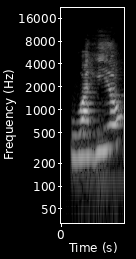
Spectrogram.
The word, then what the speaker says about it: Guajillo: I'm terrible with pronunciation. Not the ancho chilies. What are the other ones? Guajillo.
